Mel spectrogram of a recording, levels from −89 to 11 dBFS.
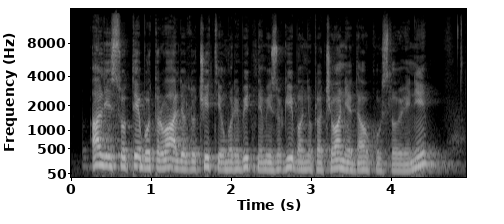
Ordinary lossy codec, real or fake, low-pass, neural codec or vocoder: Opus, 64 kbps; fake; 14.4 kHz; vocoder, 44.1 kHz, 128 mel bands every 512 samples, BigVGAN v2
